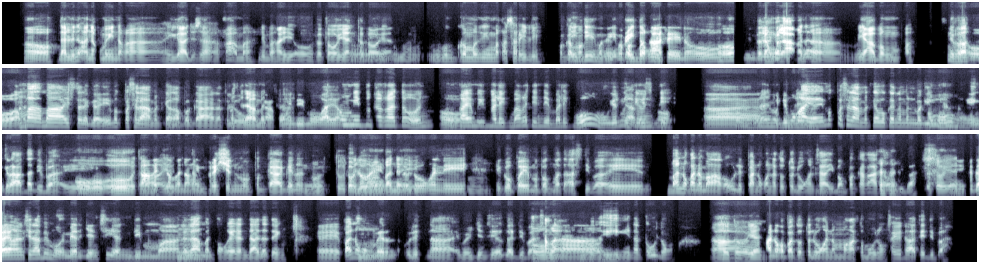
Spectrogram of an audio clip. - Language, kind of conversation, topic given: Filipino, unstructured, Paano mo hinaharap ang stress kapag kapos ka sa pera?
- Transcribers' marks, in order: chuckle; cough; other background noise; chuckle; sniff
